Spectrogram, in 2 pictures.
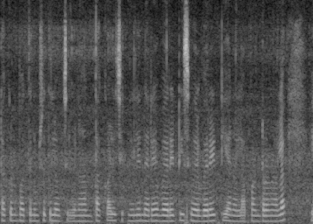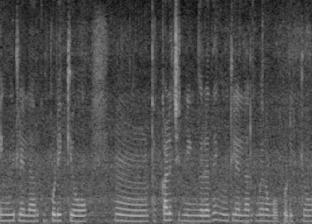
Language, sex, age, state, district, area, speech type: Tamil, female, 30-45, Tamil Nadu, Pudukkottai, rural, spontaneous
